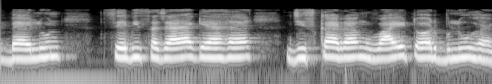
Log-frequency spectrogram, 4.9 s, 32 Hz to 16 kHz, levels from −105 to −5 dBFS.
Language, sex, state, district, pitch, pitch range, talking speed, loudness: Hindi, female, Jharkhand, Garhwa, 230 Hz, 220-235 Hz, 145 wpm, -12 LUFS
